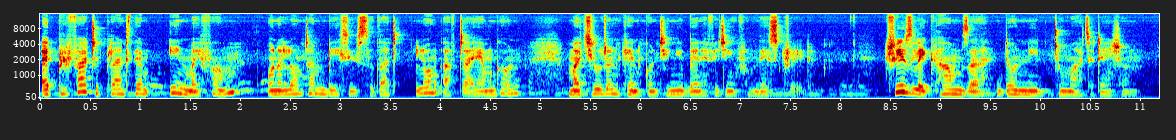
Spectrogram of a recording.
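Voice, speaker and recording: A woman with a fairly low-pitched voice speaks against noticeable background noise. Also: ordinary pitch variation, moderate pace. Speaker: smallholder farmer. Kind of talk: interview testimony.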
